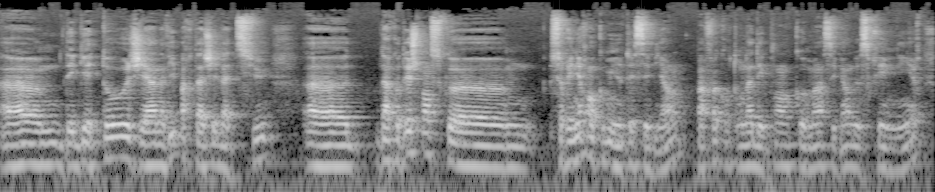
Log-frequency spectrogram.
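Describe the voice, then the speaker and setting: A man with a fairly low pitch talks at a moderate pace with fairly even intonation. Noticeable background noise and audible room echo fill the recording. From Belgium, raised from age six; born in Congo. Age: 30s. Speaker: activist. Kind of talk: interview. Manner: hesitant, many fillers.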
